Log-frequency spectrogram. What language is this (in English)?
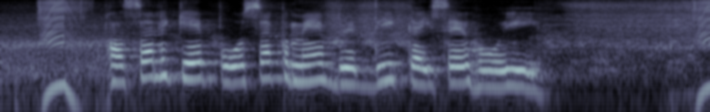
Bhojpuri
